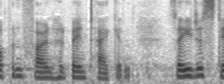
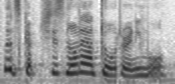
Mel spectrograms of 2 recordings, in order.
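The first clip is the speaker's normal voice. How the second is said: distraught cry; 9 semitones higher, 9 dB louder than usual. Acted. Mum drags dad out distraught.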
